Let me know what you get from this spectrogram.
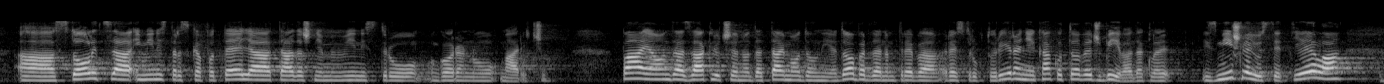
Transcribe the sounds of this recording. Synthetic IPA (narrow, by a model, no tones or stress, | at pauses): st̪o̞lit̪saʔiminist̪aɾskafo̞t̪e̞ʎat̪ad̪aʃɲe̞mːinist̪ɾuɡo̞ɾanumaɾḭt͡ɕu | pajeo̞nd̪azakʎʲut͡ʃe̞no̞d̪at̪aːjmo̞d̪elnije̞d̪o̞baɾd̪anamt̪ɾe̞baɾe̞st̪ɾukt̪uɾiːɾaɲeikako̞t̪o̞ːʋe̞t͡ɕbiːʋad̪akle̞ | izmiːʃʎajuset̪jeːla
